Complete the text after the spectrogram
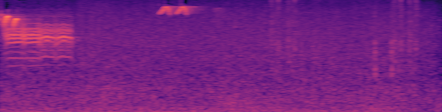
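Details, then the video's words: Black-capped chickadee giving a call: two quick high slurred notes, then a buzzy, harmonic-rich dee note held for about half a second. A pair of high thin notes follows after a pause, over quiet outdoor background. "Chickadee - dee - dee - dee"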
